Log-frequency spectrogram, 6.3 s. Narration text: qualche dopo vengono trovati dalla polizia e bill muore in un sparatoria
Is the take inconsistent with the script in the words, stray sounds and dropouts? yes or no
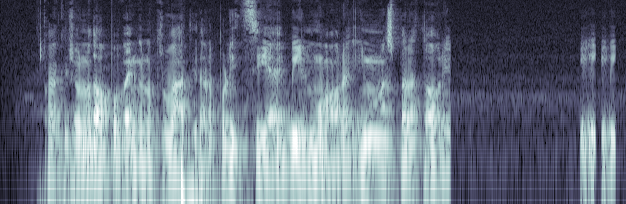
yes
